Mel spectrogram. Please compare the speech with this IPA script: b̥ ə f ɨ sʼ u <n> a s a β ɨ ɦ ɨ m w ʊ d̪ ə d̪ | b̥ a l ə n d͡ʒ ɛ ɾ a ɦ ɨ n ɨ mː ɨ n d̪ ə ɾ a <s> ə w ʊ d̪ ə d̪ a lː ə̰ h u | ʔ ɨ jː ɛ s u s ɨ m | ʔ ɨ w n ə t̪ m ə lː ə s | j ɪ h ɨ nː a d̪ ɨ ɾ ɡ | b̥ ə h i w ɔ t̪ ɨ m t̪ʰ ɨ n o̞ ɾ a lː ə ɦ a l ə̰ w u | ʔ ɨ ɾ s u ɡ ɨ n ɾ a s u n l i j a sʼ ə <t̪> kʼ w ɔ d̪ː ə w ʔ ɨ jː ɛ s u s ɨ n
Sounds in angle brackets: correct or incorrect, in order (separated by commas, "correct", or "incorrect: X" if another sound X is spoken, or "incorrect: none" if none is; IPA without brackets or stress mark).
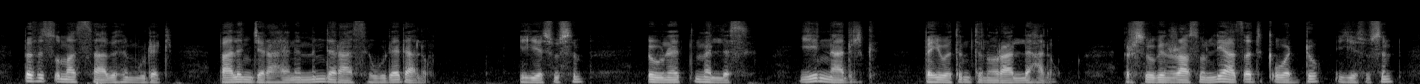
incorrect: m, correct, incorrect: d̪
